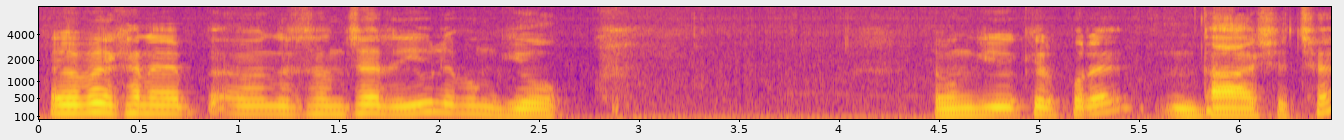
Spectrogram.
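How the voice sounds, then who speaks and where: A man explaining a language lesson in a tutorial, pausing often with fillers and restarting his sentences. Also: on the high side, fairly even intonation. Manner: hesitant, many fillers and restarts. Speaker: language teacher. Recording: faint background noise.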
